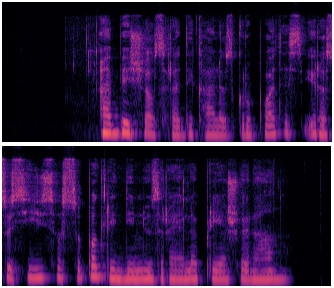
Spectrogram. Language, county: Lithuanian, Klaipėda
